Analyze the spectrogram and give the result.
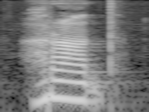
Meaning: hail
- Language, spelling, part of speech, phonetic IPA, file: Ukrainian, град, noun, [ɦrad], Uk-град.ogg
